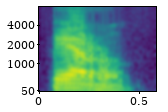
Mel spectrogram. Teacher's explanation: flutter that one time or twice for that single R or doble R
